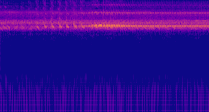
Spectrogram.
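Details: Bell cricket in autumn at Sanuki, Chiba, Japan: a short high, pure ringing note rises out of a faint pulsing insect background and fades gently.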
